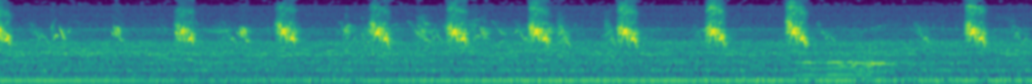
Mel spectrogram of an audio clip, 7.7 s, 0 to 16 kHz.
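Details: Osprey calling from its nest in Charlo, Montana, recorded by nest camera at dawn on June 22, 2018; a run of about eleven thin, falling whistled chirps, slightly irregular, with a low steady hum beneath.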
